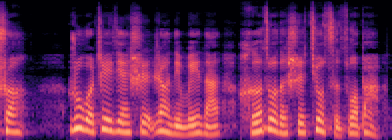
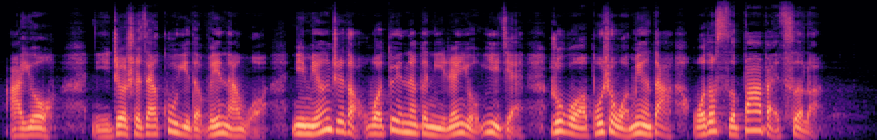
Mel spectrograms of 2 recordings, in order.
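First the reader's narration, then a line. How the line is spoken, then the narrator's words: Discontented sigh. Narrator (Chinese): 无双不满地叹气道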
